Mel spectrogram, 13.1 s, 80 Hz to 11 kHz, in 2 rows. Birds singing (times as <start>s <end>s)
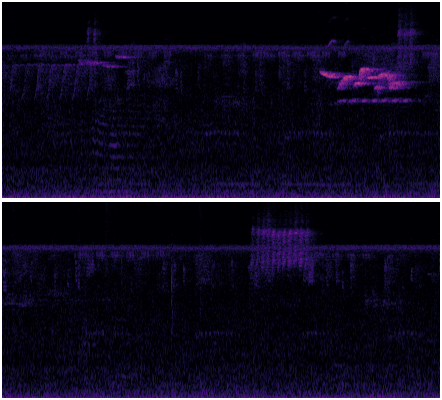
0.0s 8.2s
